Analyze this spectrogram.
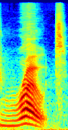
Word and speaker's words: wrote: pencil or a marker the word says wrote and you have to remember that w's silent it's as if it's not even there wrote okay don't get tricked by that one wrote this word says books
